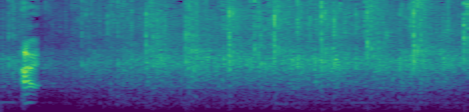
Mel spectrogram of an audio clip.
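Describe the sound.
A church audience applauds, with a quick vocal burst at the start followed by a steady wash of moderate clapping that carries on evenly to the end.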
